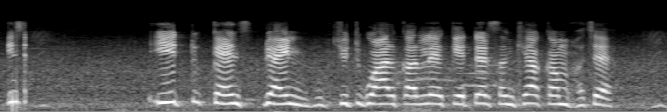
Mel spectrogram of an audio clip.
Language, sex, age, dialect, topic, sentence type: Magahi, female, 60-100, Northeastern/Surjapuri, agriculture, statement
